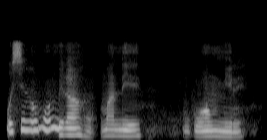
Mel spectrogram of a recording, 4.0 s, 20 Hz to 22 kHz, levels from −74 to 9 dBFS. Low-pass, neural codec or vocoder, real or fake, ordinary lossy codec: 7.2 kHz; codec, 16 kHz in and 24 kHz out, 0.9 kbps, LongCat-Audio-Codec, four codebook decoder; fake; none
